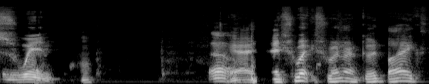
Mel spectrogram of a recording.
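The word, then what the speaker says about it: Schwinn: supposed to be uh schwen I think I said that right I don't know if I did or not Schwin it's pronounced swin yeah Schwin are good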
